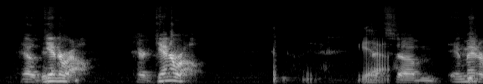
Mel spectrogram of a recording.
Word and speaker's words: Herr General: You got to have that hard G on the general. General. Herr General.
